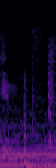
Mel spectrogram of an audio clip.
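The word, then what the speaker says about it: Kʼin: Kin is how you pronounce it, but it's a flower. Kin. Oh, You okay. pronounce it Kin.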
